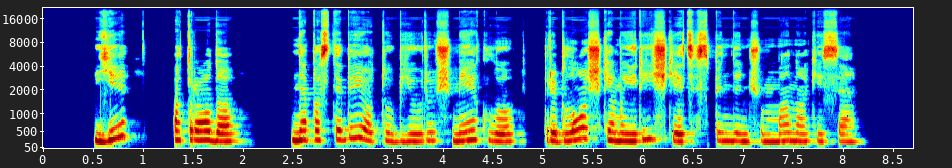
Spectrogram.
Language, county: Lithuanian, Kaunas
